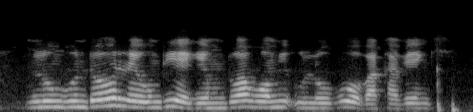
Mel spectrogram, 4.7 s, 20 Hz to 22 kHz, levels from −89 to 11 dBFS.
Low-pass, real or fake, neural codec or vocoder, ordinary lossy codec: 7.2 kHz; real; none; Opus, 32 kbps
